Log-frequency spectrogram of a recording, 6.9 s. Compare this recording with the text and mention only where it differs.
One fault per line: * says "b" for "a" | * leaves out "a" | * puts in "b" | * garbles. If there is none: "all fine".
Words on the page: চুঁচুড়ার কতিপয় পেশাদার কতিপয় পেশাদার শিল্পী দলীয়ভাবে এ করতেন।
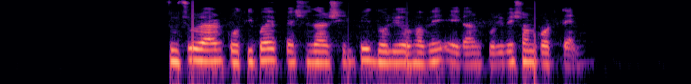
* leaves out "কতিপয় পেশাদার"
* puts in "গান পরিবেশন"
